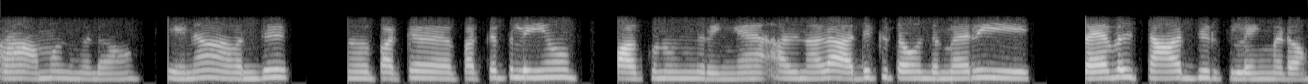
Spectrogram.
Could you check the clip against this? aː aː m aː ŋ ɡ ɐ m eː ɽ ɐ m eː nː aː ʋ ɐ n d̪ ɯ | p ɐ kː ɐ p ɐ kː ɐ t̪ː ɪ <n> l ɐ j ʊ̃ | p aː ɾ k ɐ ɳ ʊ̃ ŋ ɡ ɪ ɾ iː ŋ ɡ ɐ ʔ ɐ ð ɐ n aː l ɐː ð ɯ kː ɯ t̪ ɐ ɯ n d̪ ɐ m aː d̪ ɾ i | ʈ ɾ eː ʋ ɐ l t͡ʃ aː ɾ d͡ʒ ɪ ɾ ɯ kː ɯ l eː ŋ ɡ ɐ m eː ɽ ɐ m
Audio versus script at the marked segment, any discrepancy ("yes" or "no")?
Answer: yes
